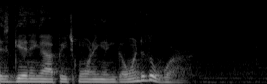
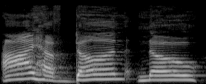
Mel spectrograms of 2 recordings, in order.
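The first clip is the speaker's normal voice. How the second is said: loud, high, slow preaching; fiery sermon peak; preaching at full force; 6 semitones higher, 6 dB louder, slower than usual. Acted. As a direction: proclaim each word with fire. Preaching climax.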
